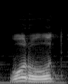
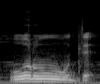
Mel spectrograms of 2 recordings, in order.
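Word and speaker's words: ورود: That's why it is pronounced as wurud, wurud, with a stretched sound as well.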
